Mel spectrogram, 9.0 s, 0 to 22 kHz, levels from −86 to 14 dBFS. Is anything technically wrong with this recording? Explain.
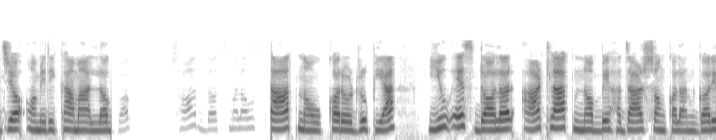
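Yes, there are three faults. Throughout, the speech has been coded with too few bits, likely from MP3 compression at a low bitrate around 32 kbps; treble is cut and weak detail flickers, giving a plainly audible watery, swirly sound.

From 1.39 to 3.39 s, one channel likely inverted in polarity cancels the shared centre when summed to mono, dropping the speech by about 32 dB to a faint residue.

At 6.50 and 7.12 s, pre-echo appears: with long 72 ms transform windows and no switch to short blocks, quantisation noise spreads about 30 ms ahead of each attack, adding a hiss about 12 dB up and softening the onset.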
